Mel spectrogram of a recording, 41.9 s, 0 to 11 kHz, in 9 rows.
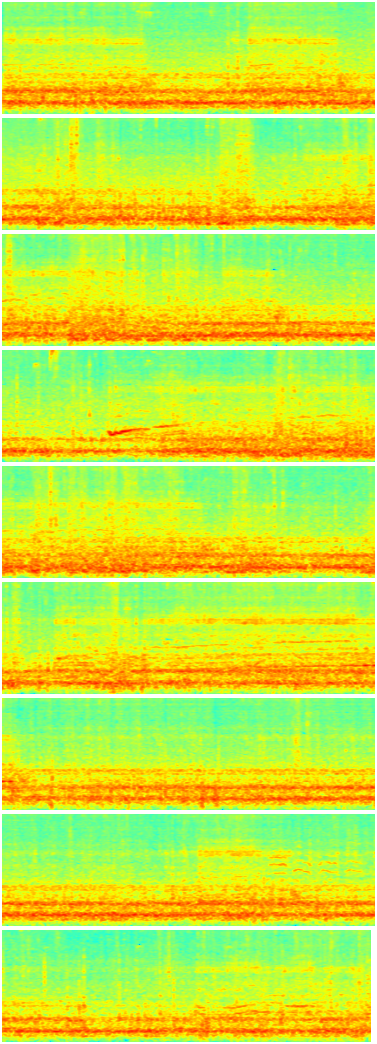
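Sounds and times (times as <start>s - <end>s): bicycle riding noise: 0.0s - 41.9s
short rising squeak: 15.3s - 16.4s.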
